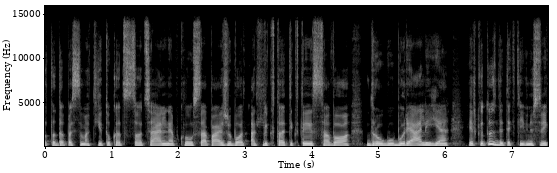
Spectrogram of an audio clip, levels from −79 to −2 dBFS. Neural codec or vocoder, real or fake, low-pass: codec, 44.1 kHz, 7.8 kbps, Pupu-Codec; fake; 14.4 kHz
